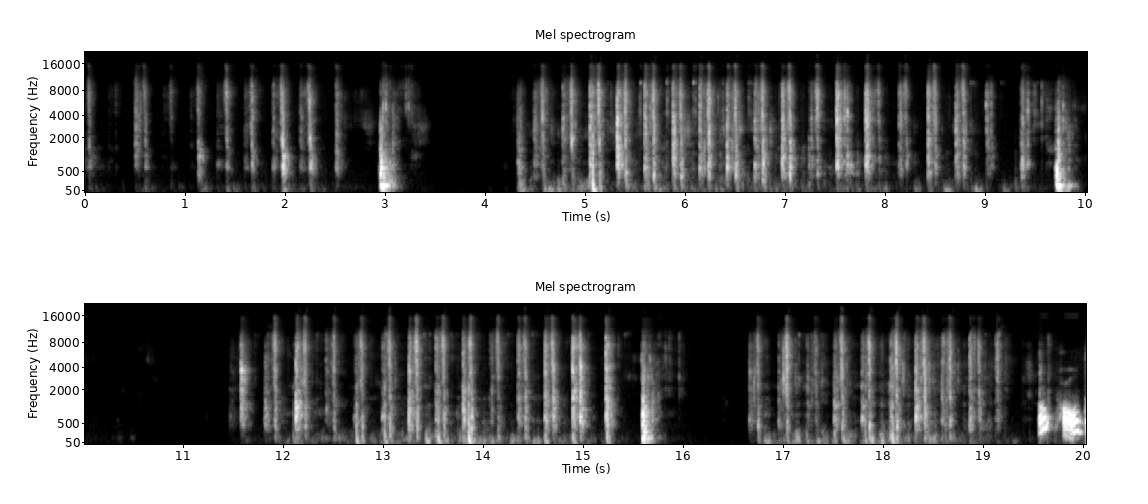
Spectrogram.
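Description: Tarot cards riffle and flutter in rapid clicking runs as a deck is shuffled close to the listener, the bursts broken by short pauses and sharp taps of the deck.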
